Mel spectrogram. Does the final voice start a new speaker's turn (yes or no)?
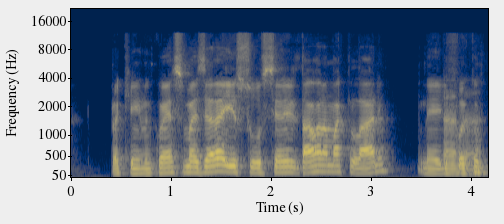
no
